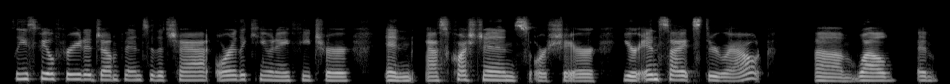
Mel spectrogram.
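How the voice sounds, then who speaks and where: Smooth-voiced woman hosting a webinar. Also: mid-range voice, fairly bright tone, no echo. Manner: friendly and organized, with frequent "um" fillers. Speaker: webinar host, project manager. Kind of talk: presenting a business webinar.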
